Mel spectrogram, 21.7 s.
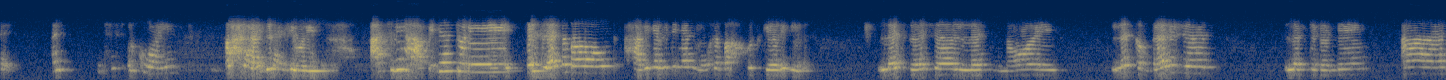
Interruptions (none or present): present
